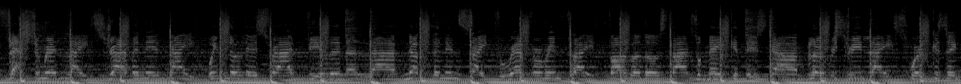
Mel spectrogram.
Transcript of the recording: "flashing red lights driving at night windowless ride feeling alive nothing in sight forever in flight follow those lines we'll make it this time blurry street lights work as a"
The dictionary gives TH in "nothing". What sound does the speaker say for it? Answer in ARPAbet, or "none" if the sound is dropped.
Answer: TH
